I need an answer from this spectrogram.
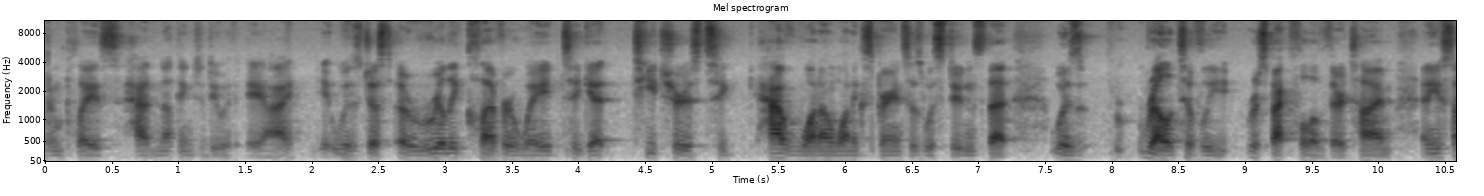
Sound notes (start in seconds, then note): none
